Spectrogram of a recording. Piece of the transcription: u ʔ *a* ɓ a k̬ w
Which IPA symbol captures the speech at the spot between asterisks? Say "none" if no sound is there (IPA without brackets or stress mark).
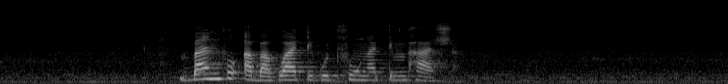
a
